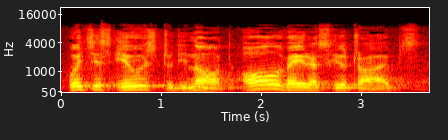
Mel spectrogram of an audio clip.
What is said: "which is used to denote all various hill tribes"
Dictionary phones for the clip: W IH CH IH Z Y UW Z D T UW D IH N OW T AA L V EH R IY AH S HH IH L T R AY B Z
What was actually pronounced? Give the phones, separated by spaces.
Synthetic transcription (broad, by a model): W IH CH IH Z Y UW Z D T UW D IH N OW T AA L V EH R IY AH S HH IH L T R AY B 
